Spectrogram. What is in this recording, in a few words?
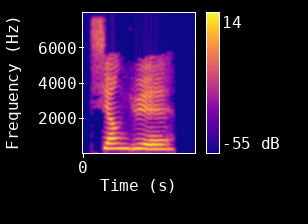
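"相约", Mandarin Chinese; chinese flashcards; hsk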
